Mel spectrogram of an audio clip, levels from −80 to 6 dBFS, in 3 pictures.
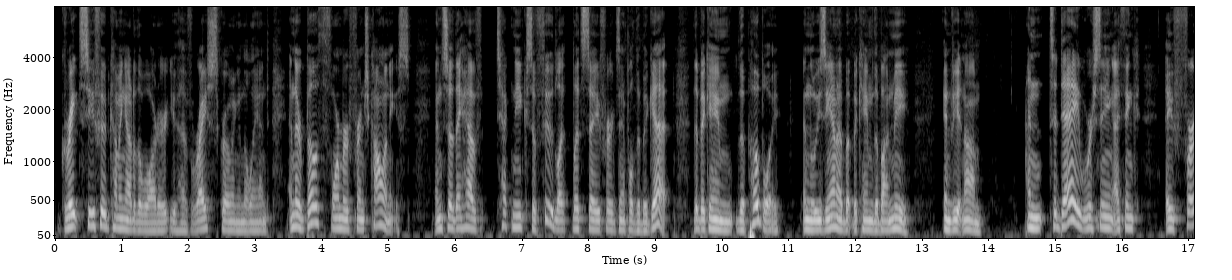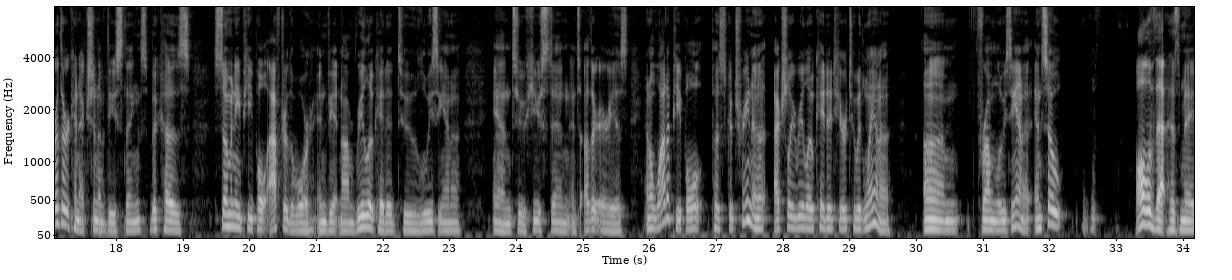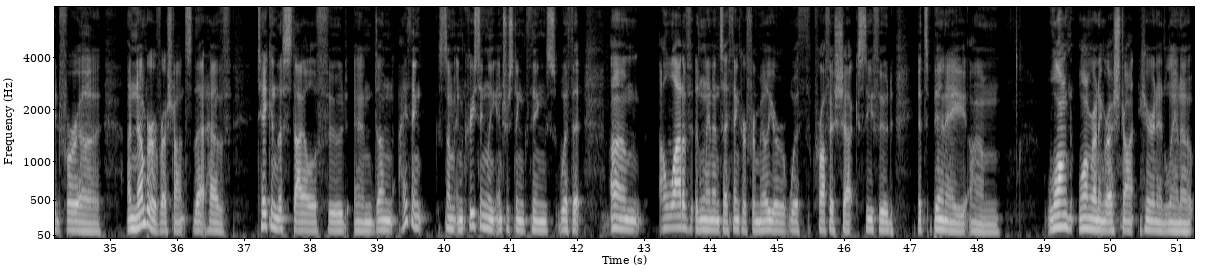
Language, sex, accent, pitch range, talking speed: English, male, American, 110-135 Hz, 170 wpm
